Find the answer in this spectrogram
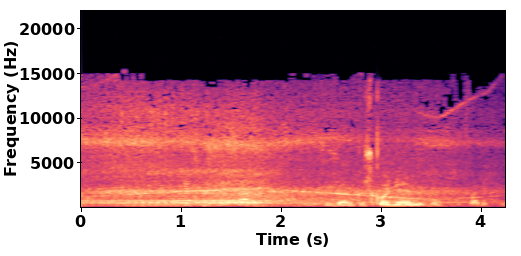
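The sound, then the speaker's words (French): A car pulls up and stops during an interview in a suburb of Lyon, France, its engine settling into a steady, low idling rumble with a broad hiss, while muffled voices briefly break in near the end. “pendant l'interview, une voiture s'arrête.”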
